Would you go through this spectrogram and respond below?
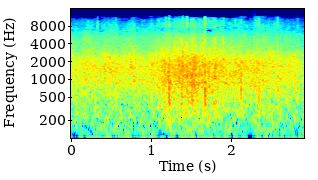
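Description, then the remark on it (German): A crowd of delegates applauds steadily at about 10:30 in the morning after agreeing simply to take note of the declaration, a dense wash of clapping that swells slightly in the middle before holding level; no clear voices or cheers stand out above the applause. “Der Jubel war trotzdem groß.”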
